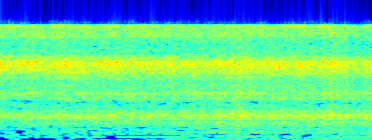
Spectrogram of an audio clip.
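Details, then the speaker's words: Venucia (启辰) car clutch release bearing, removed with gearbox and spun by hand: dry, gritty hiss-rasp with no smooth whir; worn, grease-starved bearing that caused noise when pressing clutch, replaced with new one. "像这个声音呢，来自于这个分离轴承响的。待会儿我们把变速箱拆下来以后，来验证一下这个分离轴承在变速箱和发动机之间。"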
